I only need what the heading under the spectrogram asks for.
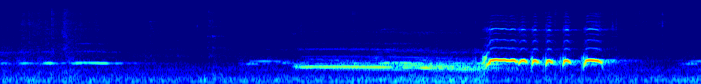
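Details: Zebra dove, a local wild-type perkutut used as a lure to get other doves singing: soft low cooing builds, then a loud burst of rapid staccato rolled notes near the end.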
